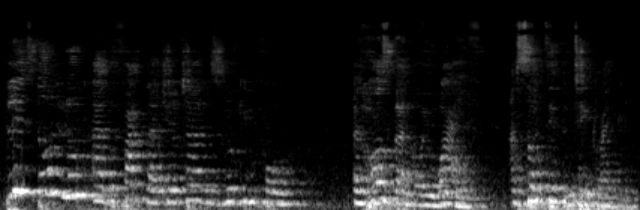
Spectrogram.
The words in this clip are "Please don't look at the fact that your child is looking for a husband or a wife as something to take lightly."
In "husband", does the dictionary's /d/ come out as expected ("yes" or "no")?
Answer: yes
